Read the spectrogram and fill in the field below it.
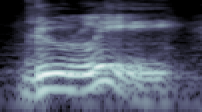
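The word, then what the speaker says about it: Dula: County, North Carolina by a man named Tom Doula whose name was actually pronounced Douly.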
